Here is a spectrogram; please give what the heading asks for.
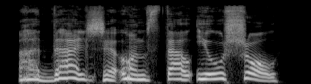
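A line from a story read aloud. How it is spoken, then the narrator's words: Growled. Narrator (Russian): прорычала Вэл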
